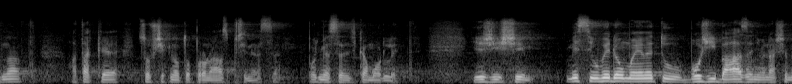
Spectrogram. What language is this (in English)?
Czech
